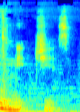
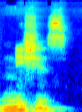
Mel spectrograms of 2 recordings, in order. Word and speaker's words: niches: In this video, I'm going to run through 10 profitable niches for AI automation agencies. Also, that's niches or niches, whichever pronunciation you prefer.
